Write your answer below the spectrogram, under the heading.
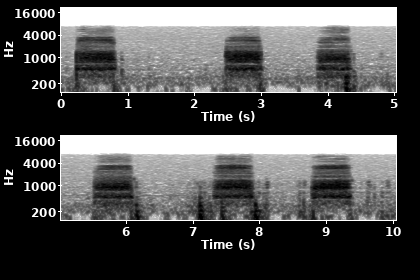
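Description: Barn owl nestlings begging with raspy, hissing snore calls: six hisses, about one every second and a half.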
